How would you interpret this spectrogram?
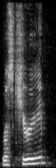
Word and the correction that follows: Rosicrucian: Rosicrucian, hmm, I knew I said it wrong, ritual and symbology.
